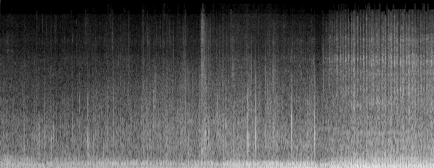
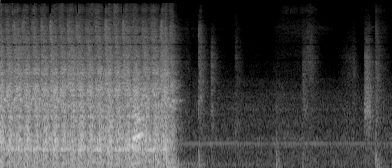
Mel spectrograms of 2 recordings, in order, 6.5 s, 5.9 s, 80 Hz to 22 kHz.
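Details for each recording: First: Old junk car arriving back after being driven 1,000 miles home, rolling in then idling: a deep, steady low rumble with no knocks or misses under the outdoor noise. Engine running normally. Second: Old vehicle being revived, carburetors primed and a battery installed: the starter cranks at a steady, even rhythm for under three seconds without firing, because the coil power wire was disconnected.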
